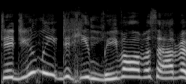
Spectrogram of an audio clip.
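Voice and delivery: high, mock nervous, fretful delivery.

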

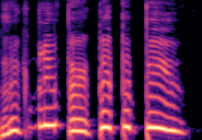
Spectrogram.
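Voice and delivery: mocking booing sound. Imitating the other speaker's reaction to a story: mocking imitation of the other speaker. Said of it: "you're just like".

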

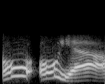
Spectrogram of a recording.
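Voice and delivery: a bit Minnesotan-sounding. Responding to another speaker, sounding a little Minnesotan. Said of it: "that did sound a little Minnesotan".

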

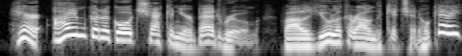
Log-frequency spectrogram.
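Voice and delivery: little leprechaun character voice. Narrating a story, voicing a character speaking to another character, Tanner in a leprechaun voice. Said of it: "you made him sound like a leprechaun".

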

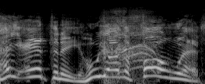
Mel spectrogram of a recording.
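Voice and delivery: high, swooping, screamy hollered yell. Recounting what he yelled at Anthony on the phone, retelling a scream. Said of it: "You're screaming".

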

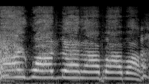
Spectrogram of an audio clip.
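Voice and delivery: very high, very slow, drawn-out howling scream. Speaker retelling someone screaming during a shower: imitating someone screaming. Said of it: "She's just screaming at the top of her lungs".

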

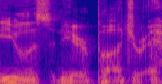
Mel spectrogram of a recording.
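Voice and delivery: put-on gritty actor voice. Describing a scene where a character realizes who he's talking to, gritty Colin Farrell impression. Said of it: "so it's still got that grit to it".

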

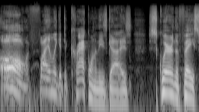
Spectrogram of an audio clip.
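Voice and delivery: usual speaking voice

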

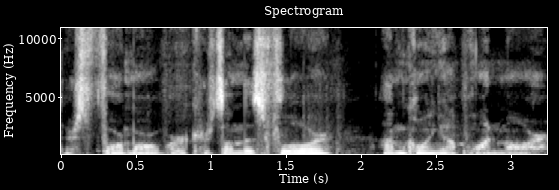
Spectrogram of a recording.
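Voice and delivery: soft, hushed whisper. Playing a character sneaking upstairs, telling the party: whispering. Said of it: "I whisper".

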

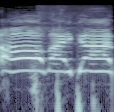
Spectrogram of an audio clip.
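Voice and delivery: very high, thrilled, excited squeal. Retelling how the girls who were in on it reacted, imitating the excited girls. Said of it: "they were so happy and like so excited".

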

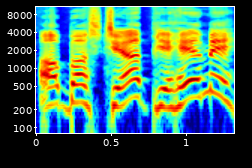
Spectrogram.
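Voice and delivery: attempted Irish brogue, very high-pitched. Asked to do it one more time, repeating the line in an Irish accent. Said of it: "It's my Irish accent".

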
